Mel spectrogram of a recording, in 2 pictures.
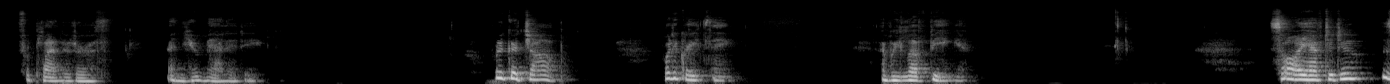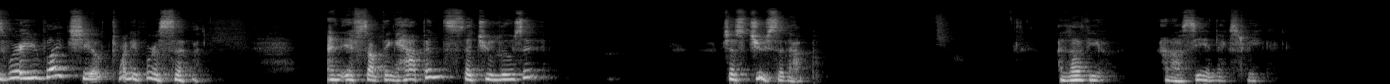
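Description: A middle-aged woman speaks calmly and warmly over an online call, with pauses between phrases.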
